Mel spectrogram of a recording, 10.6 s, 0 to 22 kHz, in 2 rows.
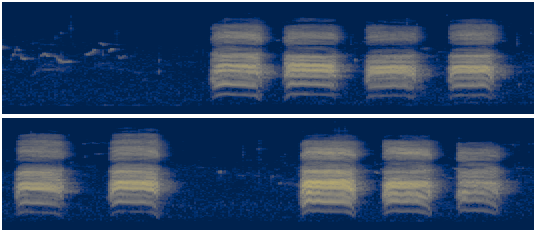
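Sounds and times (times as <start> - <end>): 
carrion crow (Corvus corone) giving harsh broad caws: 2.1 - 7.0, 8.3 - 10.4.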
